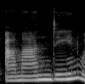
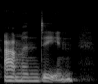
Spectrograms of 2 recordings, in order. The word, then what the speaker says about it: Amandine: But with Amandine, most people say Amandine, which is how it's spelt, A-M-A-N-D-I-N-E. So in English, you would say it how it's spelt, Amandine, but it's not, it's Amandine. So you almost replaced the second A with an O if you were looking at it spelt out.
